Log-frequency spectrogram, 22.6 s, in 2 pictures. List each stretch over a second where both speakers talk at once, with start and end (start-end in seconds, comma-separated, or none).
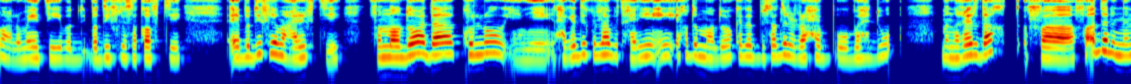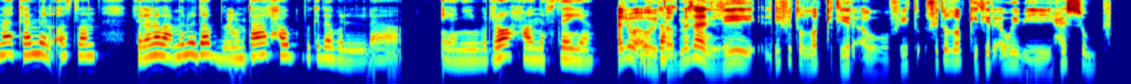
none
